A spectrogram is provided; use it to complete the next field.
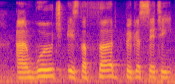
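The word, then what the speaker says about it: Łódź: I've come down to see a city called wo it's spelled l o d z and woj is the third biggest city in Poland now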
